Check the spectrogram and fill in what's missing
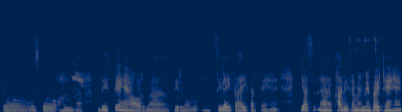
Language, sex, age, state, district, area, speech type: Hindi, female, 45-60, Uttar Pradesh, Lucknow, rural, spontaneous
